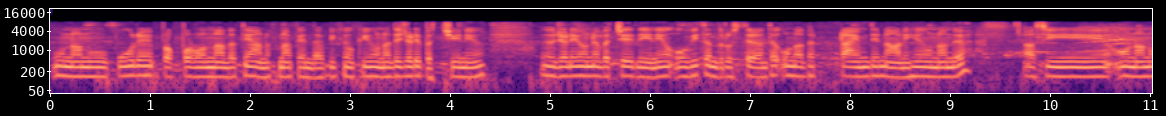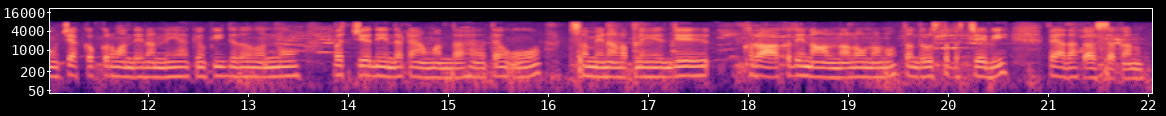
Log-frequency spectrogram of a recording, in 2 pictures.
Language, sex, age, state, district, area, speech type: Punjabi, female, 45-60, Punjab, Gurdaspur, urban, spontaneous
